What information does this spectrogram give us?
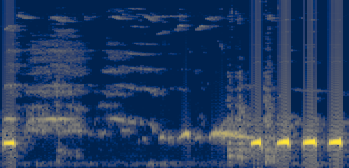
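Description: White-eared brown dove giving a fighting call: short, low, hollow hoots repeated about three times a second, preceded by softer, wavering murmurs.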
